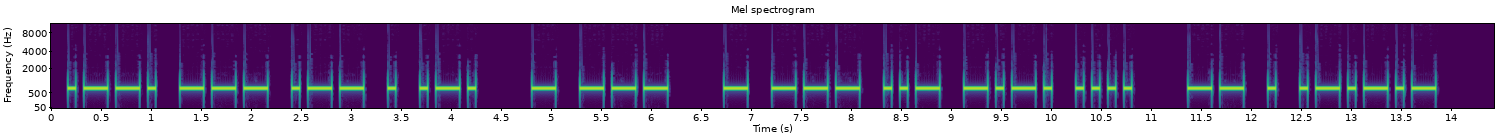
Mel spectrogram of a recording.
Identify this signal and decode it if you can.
Morse code, heard as a keyed tone, about 15 wpm, 700 Hz. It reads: POWER TO TOUCH ME.
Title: Sentences from Top 1200 Words 15wpm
